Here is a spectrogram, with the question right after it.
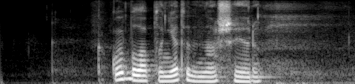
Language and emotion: Russian, neutral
